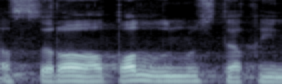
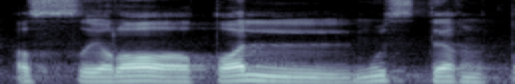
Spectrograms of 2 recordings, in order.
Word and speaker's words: الصراط المستقيم: سننطق الطاء بعدها اللام، نحذر من أن تؤثر الطاء على اللام، فنقول الصراط المستقيم، نقول الصراط المستقيم، طل الطاء مفخمة واللام رقيقة، نقول الصراط المستقيم.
